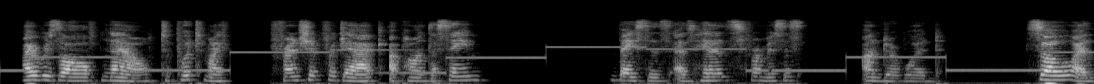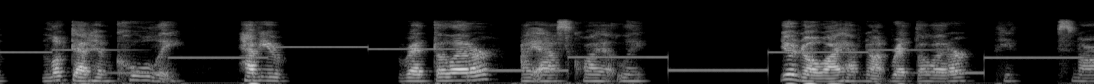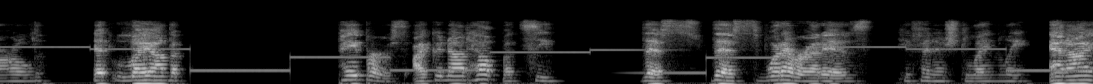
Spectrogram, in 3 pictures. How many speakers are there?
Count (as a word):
one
